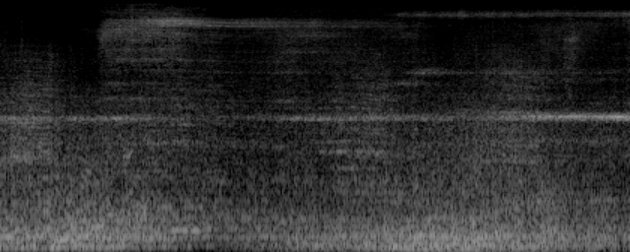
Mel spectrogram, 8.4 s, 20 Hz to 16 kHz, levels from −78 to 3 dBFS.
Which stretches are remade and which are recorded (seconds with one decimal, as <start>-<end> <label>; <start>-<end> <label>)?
0.0-8.4 recorded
